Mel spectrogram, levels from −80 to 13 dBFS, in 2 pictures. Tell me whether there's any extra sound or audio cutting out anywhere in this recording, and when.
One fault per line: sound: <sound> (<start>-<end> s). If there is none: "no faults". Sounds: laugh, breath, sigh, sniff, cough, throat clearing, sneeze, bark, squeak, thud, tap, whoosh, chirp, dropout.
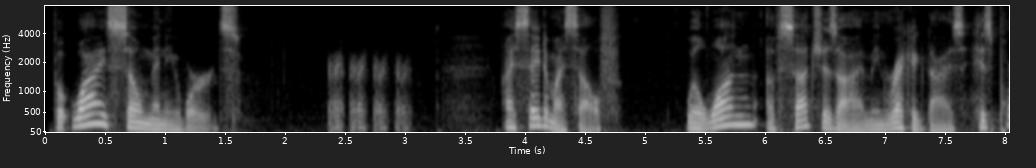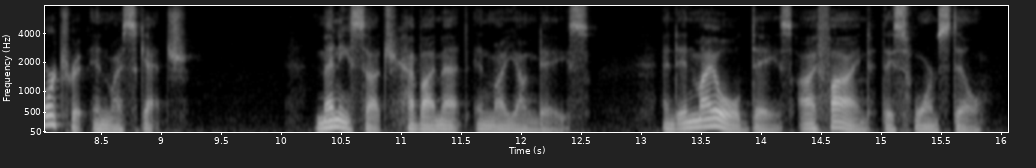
sound: laugh (2.4-3.1 s)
